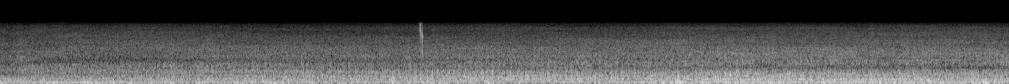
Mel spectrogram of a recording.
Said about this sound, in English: All right, military chopper flying by.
